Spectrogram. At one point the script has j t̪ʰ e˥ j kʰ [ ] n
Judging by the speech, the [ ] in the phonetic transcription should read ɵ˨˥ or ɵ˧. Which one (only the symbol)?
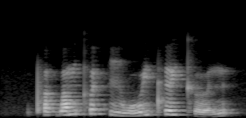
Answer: ɵ˨˥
